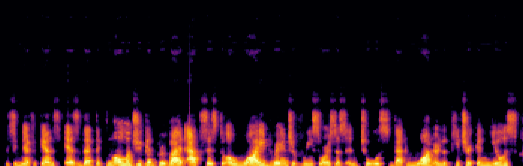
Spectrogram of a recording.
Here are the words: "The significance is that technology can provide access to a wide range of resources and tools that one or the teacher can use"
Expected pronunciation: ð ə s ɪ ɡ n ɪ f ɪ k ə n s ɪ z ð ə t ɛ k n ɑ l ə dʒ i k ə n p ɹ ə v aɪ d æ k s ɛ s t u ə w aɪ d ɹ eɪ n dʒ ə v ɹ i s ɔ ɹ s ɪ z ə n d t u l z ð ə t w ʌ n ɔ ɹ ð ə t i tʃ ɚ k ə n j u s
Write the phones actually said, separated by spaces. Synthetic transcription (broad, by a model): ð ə s ɪ ɡ n ɪ f ɪ k ə n s ɪ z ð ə t ɛ k n ɑ l ə dʒ i k ə n p ɹ ə v aɪ d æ k s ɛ s t u ə w aɪ d ɹ eɪ n dʒ ə v ɹ i s ɔ ɹ s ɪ s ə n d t u l s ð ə t w ʌ n ɔ ɹ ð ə t i tʃ ɚ k ə n j u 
